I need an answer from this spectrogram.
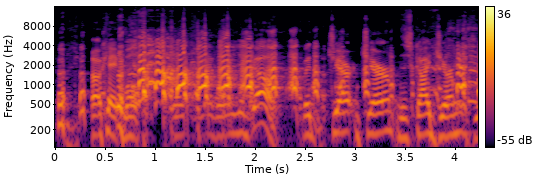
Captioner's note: laughing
